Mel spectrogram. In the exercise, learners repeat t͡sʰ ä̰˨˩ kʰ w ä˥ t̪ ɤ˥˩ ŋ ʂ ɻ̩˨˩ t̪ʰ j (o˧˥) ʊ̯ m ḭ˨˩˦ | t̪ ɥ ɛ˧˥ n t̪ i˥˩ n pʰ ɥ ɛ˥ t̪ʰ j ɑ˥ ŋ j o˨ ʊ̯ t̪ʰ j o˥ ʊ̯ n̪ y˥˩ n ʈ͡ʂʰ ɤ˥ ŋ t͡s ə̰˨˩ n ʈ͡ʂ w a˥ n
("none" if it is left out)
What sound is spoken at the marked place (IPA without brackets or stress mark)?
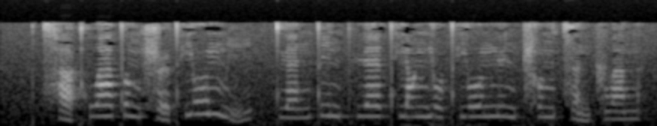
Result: o˥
